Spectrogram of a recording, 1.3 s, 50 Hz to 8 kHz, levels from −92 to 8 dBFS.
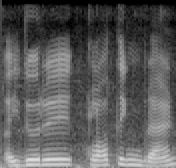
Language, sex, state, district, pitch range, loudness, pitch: Tamil, female, Tamil Nadu, Kanyakumari, 210-240 Hz, -13 LUFS, 230 Hz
